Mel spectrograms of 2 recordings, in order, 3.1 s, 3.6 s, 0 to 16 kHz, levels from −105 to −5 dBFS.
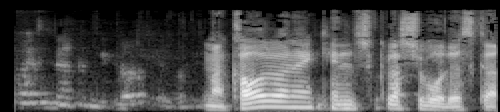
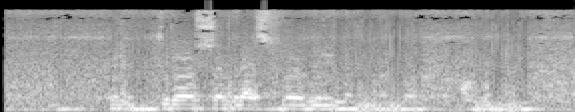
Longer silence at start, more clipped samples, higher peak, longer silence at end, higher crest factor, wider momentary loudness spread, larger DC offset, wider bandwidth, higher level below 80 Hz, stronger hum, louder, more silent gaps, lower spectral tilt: about the same, 0.15 s vs 0.05 s; neither; about the same, -2 dBFS vs 0 dBFS; about the same, 0 s vs 0 s; first, 22 dB vs 10 dB; first, 25 LU vs 9 LU; neither; about the same, 11.5 kHz vs 11.5 kHz; second, -62 dBFS vs -28 dBFS; neither; second, -21 LUFS vs -11 LUFS; neither; about the same, -4.5 dB/octave vs -4.5 dB/octave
